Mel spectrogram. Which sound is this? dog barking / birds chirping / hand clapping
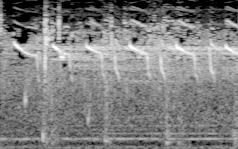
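birds chirping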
